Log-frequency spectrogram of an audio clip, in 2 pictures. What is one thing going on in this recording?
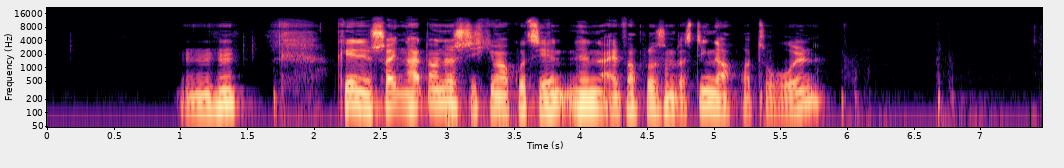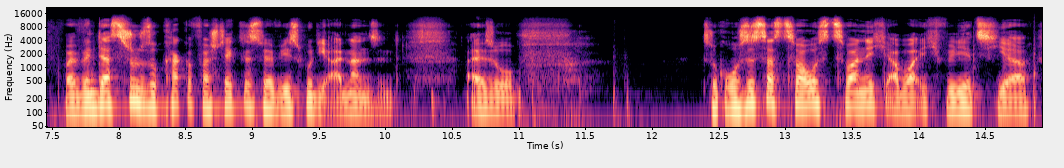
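A young man talks into a close microphone, with animation.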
